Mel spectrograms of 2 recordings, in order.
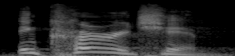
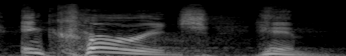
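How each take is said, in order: First: Said in the usual way. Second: Slow emphasis. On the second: Shown as a demonstration.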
